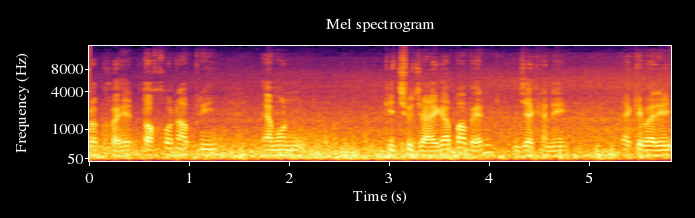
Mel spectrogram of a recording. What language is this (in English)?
Bangla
